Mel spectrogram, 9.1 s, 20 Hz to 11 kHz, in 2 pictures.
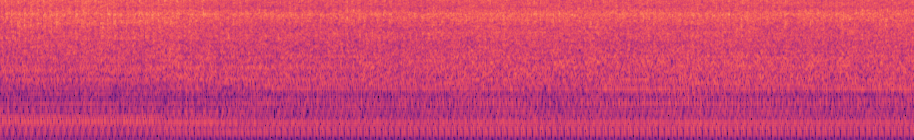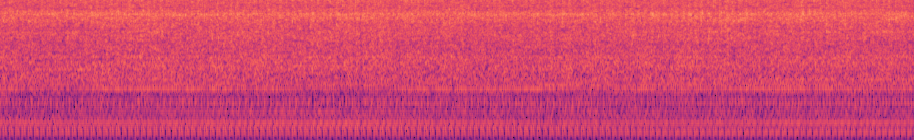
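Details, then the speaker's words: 1964 Lincoln Weldanpower 150 AC welder/generator (year guessed) at high rpm welding 6011 rod after a new coil, condenser, plug, plug wire, fuel line and filter, and reset points. The magnet had been rubbing the coil. Steady single-cylinder drone, firm regular firing, no knocks or misses. Healthy. "so this is the welding power 150 ac welder i'm going to crank her up the rpms and then i'll show you how to weld it"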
